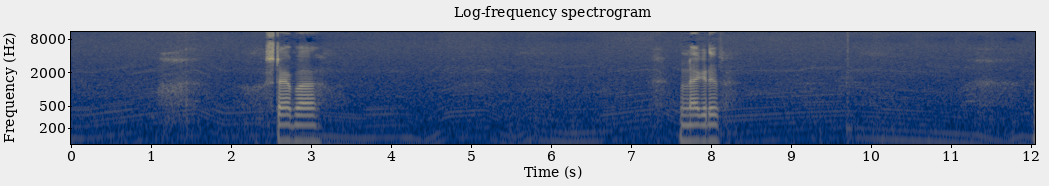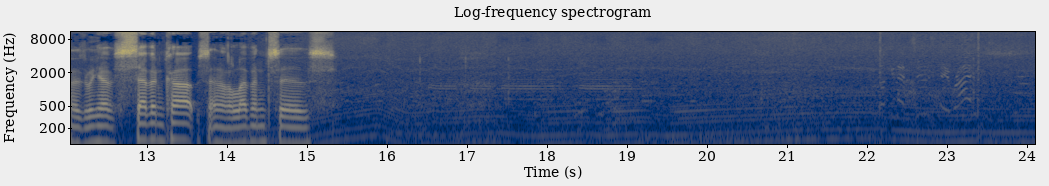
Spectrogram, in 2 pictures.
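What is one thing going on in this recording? A motorcycle engine hums steadily and rises and falls in pitch as it rides.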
